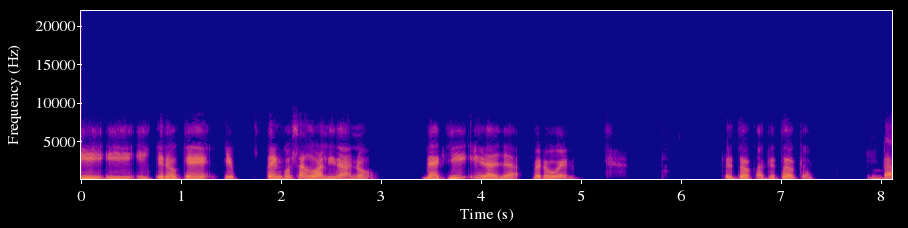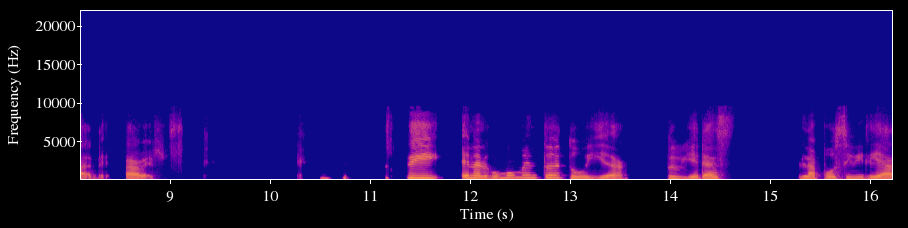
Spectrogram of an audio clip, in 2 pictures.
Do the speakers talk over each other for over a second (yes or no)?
no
